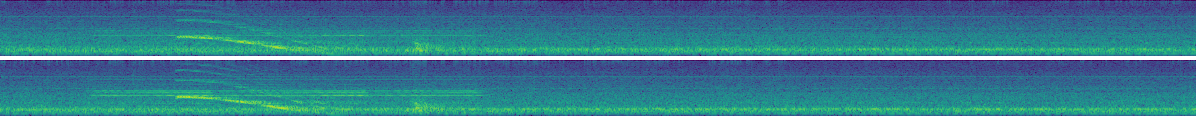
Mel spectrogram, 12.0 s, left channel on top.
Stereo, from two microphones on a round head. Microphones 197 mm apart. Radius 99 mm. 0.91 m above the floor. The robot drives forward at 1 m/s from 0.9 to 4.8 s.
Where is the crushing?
80° right, 7 m; by 4.6 s 75° right (ahead or behind), 7 m.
